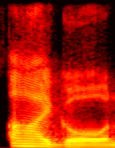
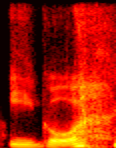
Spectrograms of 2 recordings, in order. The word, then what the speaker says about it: Igor: It's his first film with Mel as it's pronounced Igor, not Igor, and a great comedic actor who really is he's like a firework on the screen and so funny.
